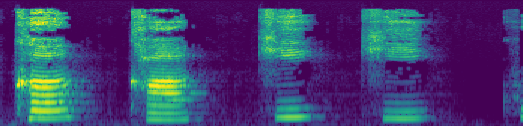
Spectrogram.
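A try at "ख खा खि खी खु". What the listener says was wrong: না না না, দেখুন, আপনি উচ্চারণ করছেন, আপনি হ্রস্ব দীর্ঘ নির্ধারণ করতে পারছেন উচ্চারণে? এমন বলতে হবে যাতে দুটো স্পষ্ট বোঝা যায় যে আমি একটা হ্রস্ব উচ্চারণ করছি, একটা দীর্ঘ উচ্চারণ করছি। আমার উচ্চারণ দেখুন, আ, আ, ক, কা, কি, কি, কু, কু, এইভাবে।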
